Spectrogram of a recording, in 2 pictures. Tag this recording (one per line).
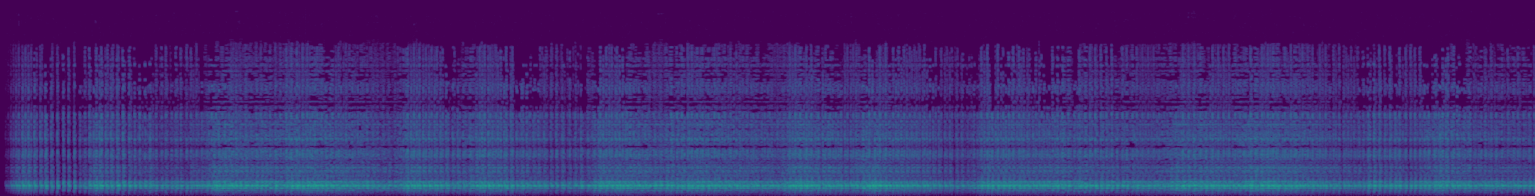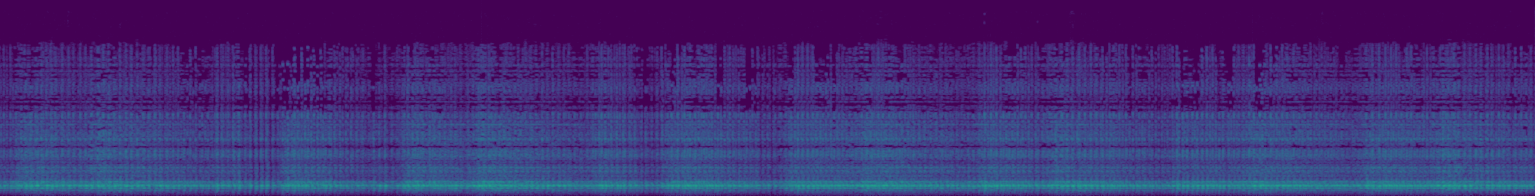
ambience
ambient
atmosphere
electronic
live
loopmusic
max
noise
sound
synth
